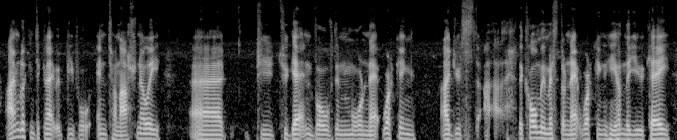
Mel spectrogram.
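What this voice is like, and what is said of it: Scottish accent. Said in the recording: “you can tell with my accent, I'm Scottish”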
